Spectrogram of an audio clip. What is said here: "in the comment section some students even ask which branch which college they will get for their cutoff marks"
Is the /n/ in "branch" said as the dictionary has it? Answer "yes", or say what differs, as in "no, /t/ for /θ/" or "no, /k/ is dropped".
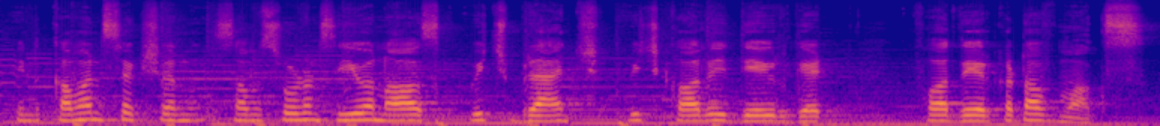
yes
